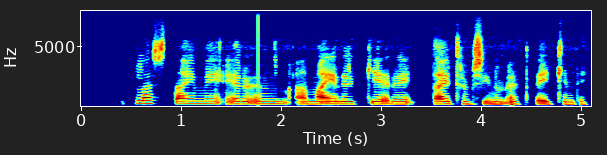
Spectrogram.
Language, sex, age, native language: Icelandic, female, 30-39, Icelandic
